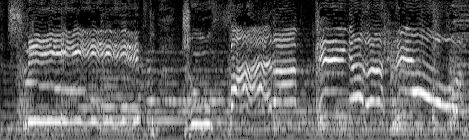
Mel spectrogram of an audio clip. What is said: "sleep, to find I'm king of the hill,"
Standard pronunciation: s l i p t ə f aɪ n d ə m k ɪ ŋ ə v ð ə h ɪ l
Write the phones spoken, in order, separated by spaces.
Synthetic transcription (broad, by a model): s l i p t ə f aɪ d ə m k ɪ ŋ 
